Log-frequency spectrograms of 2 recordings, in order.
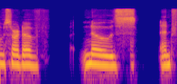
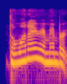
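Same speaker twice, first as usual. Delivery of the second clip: ordinary talk, nothing marked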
